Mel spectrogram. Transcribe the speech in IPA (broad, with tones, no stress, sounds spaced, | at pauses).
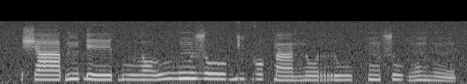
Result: ʃ aː˨ ɓ ĩ˦ ɗ eː˨ ɓ u˨ l ɔ˨ ɣ u˦ ɣ ũ˦ z oː˦ ɡ i˦ ɡ ɔ˦ k͡p ã˨ n o˨ r uː˨ k ũ˦ s u˦˨ ɡʷ ũ˦ ɡ ũ˨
